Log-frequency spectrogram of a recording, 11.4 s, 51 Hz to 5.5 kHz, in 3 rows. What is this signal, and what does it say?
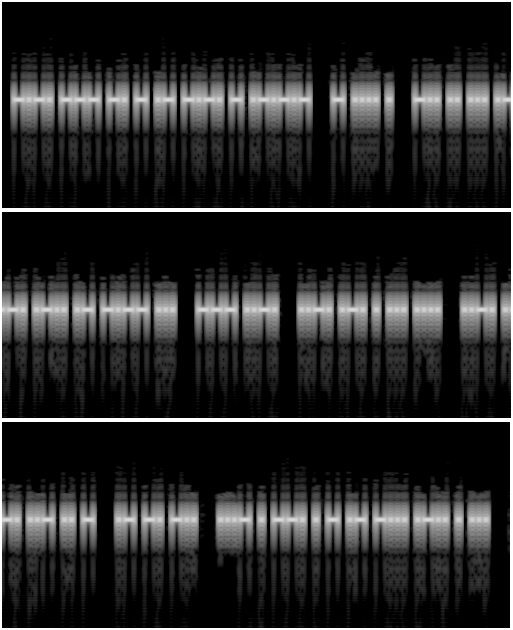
Morse code, heard as a keyed tone, about 46 wpm, 600 Hz. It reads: CONTACT. THE DISPLAYS OF FRESH FRUIT AND VEGETABLES
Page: Never 47wpm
